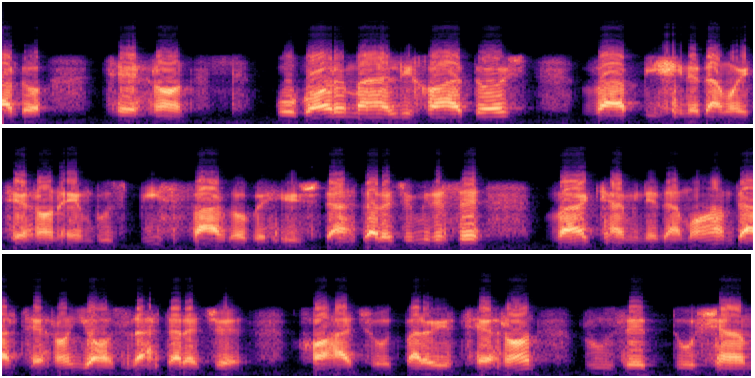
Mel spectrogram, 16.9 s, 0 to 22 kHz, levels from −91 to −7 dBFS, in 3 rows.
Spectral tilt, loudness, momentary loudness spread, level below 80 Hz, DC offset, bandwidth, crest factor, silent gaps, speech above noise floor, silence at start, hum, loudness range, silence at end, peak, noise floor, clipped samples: -2 dB/octave; -20 LUFS; 14 LU; -76 dBFS; under 0.1%; 6.4 kHz; 18 dB; none; 25 dB; 0 s; none; 2 LU; 0 s; -2 dBFS; -46 dBFS; under 0.1%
